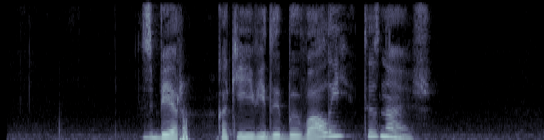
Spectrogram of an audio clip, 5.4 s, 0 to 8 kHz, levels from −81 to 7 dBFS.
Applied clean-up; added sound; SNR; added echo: none; none; none; none.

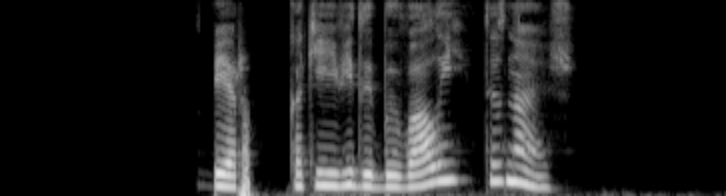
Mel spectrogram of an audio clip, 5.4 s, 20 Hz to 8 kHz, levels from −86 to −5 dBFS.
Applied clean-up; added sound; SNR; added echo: neural mask model DeepFilterNet 3.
